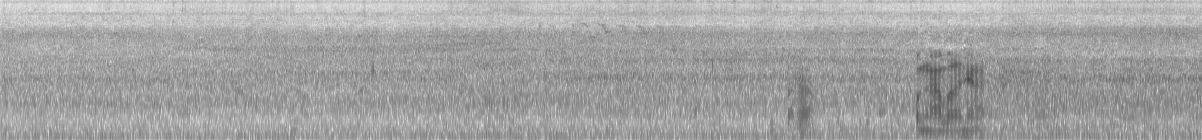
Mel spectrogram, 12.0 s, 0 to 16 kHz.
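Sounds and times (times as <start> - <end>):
cars driving past: 0.0 - 12.0.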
